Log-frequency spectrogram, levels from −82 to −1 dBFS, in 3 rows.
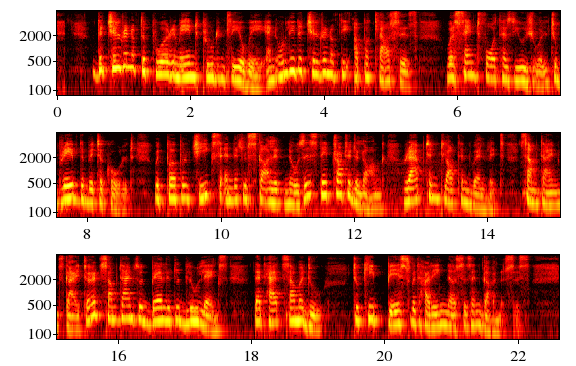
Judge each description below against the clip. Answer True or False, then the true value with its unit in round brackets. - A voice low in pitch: False (205 Hz)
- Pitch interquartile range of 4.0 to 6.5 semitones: True (5.2 semitones)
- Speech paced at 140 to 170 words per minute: True (160 wpm)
